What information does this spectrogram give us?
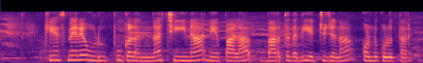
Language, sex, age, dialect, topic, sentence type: Kannada, female, 18-24, Mysore Kannada, agriculture, statement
